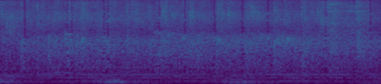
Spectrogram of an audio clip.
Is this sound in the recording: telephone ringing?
no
